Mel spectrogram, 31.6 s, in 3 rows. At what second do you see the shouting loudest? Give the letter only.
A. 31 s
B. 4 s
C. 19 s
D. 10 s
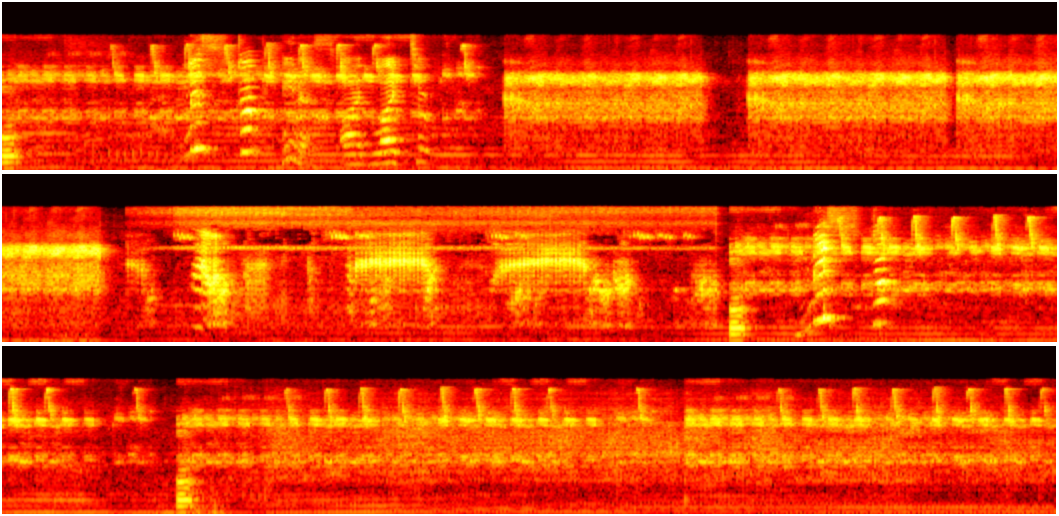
C.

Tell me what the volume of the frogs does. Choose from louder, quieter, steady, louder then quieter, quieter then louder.
louder then quieter.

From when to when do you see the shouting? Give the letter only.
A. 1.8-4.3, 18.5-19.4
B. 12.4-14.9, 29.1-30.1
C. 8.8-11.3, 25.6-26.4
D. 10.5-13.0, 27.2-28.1
A.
